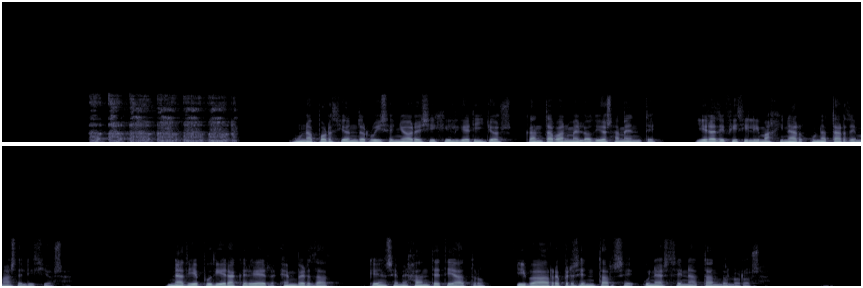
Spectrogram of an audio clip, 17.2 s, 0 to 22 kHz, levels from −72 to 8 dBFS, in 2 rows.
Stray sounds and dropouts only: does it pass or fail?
fail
